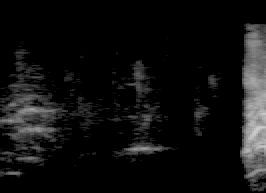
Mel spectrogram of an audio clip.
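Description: A pause in a man's amplified preaching, with a faint short voice-like sound at the start and another brief one about a second in. The preacher's voice comes back near the end.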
